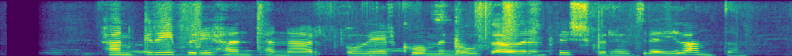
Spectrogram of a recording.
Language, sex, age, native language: Icelandic, female, 18-19, Icelandic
